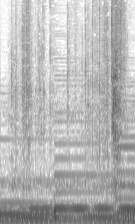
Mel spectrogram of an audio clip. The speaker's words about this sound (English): There were several pills on the ground. I put them back in their case.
